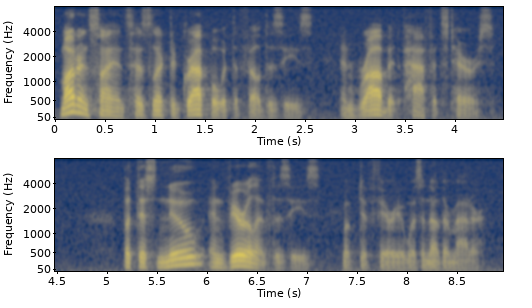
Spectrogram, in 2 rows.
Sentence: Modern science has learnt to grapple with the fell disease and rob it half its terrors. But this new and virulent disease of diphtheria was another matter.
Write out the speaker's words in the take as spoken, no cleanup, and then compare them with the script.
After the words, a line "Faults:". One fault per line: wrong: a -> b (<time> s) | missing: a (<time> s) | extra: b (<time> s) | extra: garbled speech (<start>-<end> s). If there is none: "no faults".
Modern science has learnt to grapple with the fell disease and rob it half its terrors. But this new and virulent disease of diphtheria was another matter.
Faults:
no faults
